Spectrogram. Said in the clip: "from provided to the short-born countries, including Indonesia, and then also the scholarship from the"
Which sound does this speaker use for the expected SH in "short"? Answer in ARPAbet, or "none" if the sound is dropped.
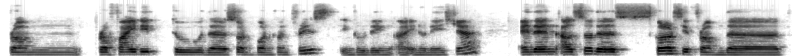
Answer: S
